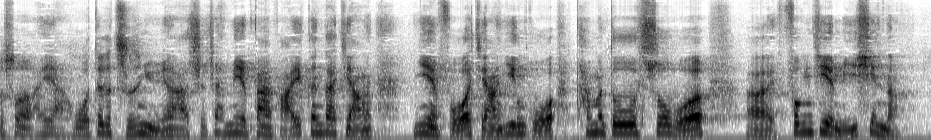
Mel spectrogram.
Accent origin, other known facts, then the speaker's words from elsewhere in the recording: China; 所以近百年来我们中国人的思想观念呢，有时候想想是非常的悲哀呀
